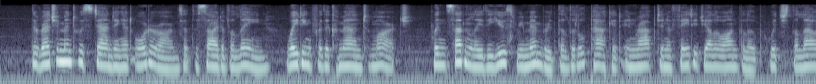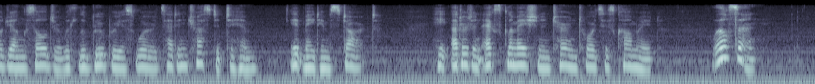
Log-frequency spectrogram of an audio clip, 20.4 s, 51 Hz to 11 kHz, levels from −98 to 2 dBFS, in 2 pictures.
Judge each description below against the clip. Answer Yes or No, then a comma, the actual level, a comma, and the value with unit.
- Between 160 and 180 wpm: Yes, average, 175 wpm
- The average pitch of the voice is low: No, medium, 160 Hz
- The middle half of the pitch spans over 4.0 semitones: No, average, 2.7 semitones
